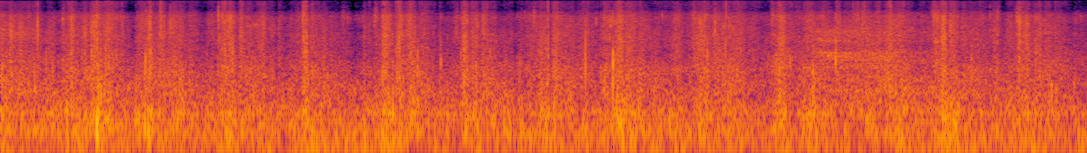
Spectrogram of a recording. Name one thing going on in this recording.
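Light rain patters outdoors.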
